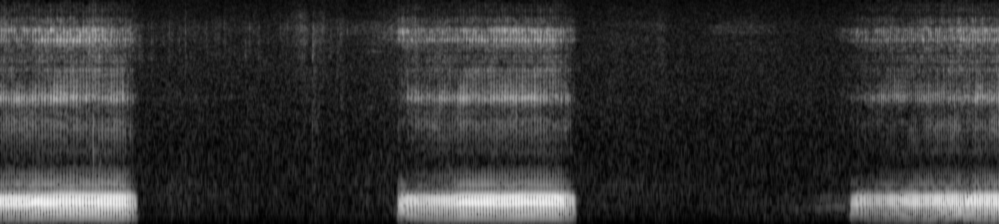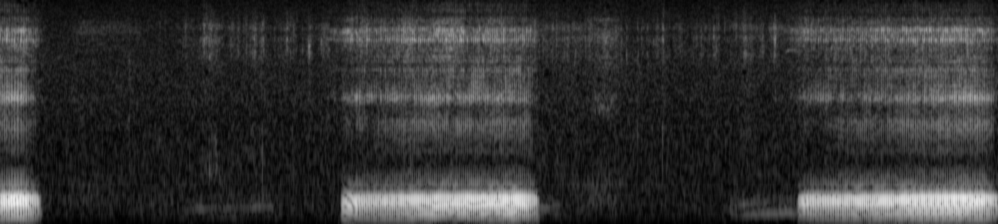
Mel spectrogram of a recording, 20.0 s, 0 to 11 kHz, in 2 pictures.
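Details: Person snoring in a neighbouring tent while camping: loud, regular, droning snores about every 4–5 seconds, roughly 13 a minute, with quieter breathing between.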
